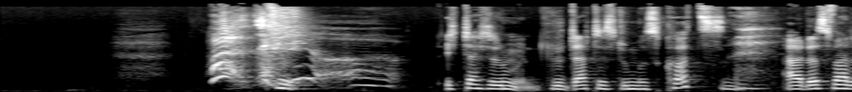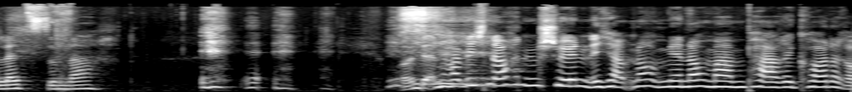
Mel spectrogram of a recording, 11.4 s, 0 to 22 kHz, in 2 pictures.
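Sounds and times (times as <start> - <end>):
person sneezing: 1.4 - 2.7
speech: 1.8 - 2.2, 3.0 - 11.3.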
